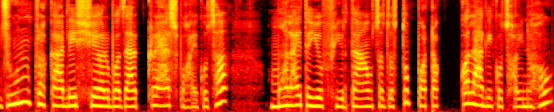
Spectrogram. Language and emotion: Nepali, fearful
